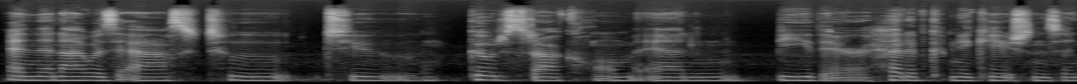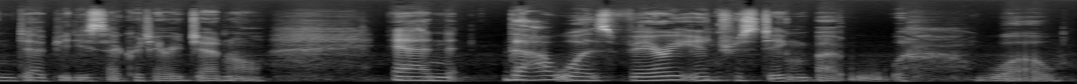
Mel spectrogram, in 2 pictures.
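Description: A woman in her fifties from the United States talks through her experiences in a reflective, animated way, often backing up to restart a thought. Her voice sits a little low and carries a gravelly edge. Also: moderate pace. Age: 50s. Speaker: interview guest. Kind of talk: conversational interview.

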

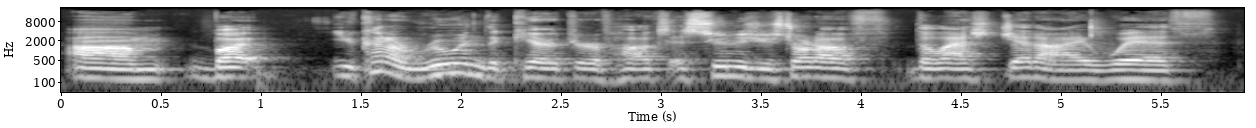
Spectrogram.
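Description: A man co-hosting a casual chat, enthusiastic and a little hoarse and raspy from yelling. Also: medium pitch. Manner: enthusiastic, does quick impressions of characters. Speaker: podcast co-host. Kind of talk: casual chat ranking favorite voices.

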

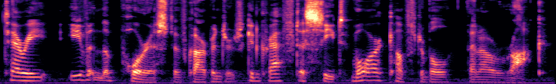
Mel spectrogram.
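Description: A man playing a proud, exacting craftsman of android companions in an audio drama, speaking in a formal, measured, condescending way. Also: lowish voice, animated. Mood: smug, condescending. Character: pompous male craftsman of artificial companion drones, exacting, proud. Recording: clear background noise, sci-fi lab ambience.

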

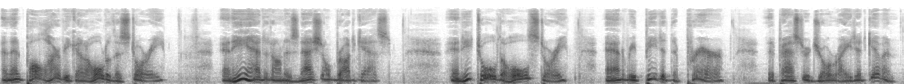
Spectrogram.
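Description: A talk show host with a very raspy, gravelly voice, speaking off the cuff in a halting, deliberate, earnest way. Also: medium pitch, expressive, mellow, dry recording. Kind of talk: unscripted talk show commentary.

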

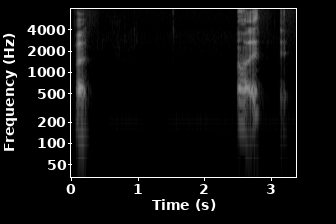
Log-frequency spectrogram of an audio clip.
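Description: A woman, hosting a casual interview in an informal, thoughtful way with halting phrasing. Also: warm tone, no room sound. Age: mid 30s. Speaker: podcast host, interviewer.

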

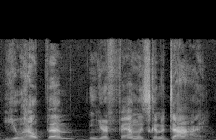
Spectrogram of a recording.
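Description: A man voicing a fierce, bossy young woman who argues and shouts in a dramatic story. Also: mid-range voice, steady tone, a little fast, slight background noise, pitched above the performer's own voice, natural voice. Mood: threatening. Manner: shouting, growling, argumentative.

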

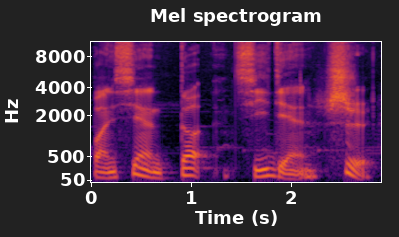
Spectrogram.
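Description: A man's voice: on the low side, expressive, drawn-out words, faint music behind. A man co-hosting a language lesson in a conversational style, asking questions and recapping in simple steps.

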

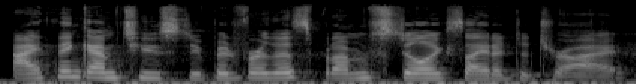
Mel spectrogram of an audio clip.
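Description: A young woman chatting as a podcast guest, bubbly and excitable. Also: mid-range voice, normal speed, clean tone. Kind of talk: casual podcast chat.

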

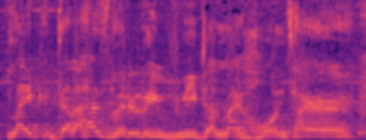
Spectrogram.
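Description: A woman from the United States hosting a podcast in a casual, animated chat, often laughing and saying "literally.". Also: medium pitch, fast talker, noisy background. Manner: bubbly, animated, laughs a lot, says "literally". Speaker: podcast host.

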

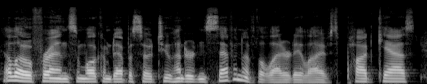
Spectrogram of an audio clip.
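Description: A man's voice: medium pitch, brisk, a little mellow, soft background music. A man hosting a podcast interview, upbeat and friendly, with frequent fillers. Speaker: podcast host.

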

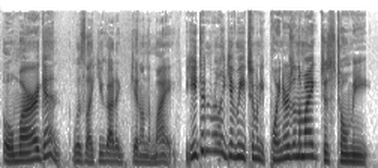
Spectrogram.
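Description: A woman's voice: medium pitch, very animated, fast talker, no room sound, studio quality. A woman from Los Angeles, a DJ guest on a podcast, chatting in a casual, blunt way, swearing freely and saying "like" often. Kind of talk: casual interview chat.

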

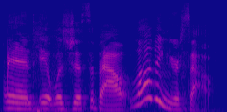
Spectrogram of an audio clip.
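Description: A woman's voice: medium pitch, wildly swooping pitch, moderate pace, fairly bright tone. A woman co-hosting a talk show who speaks in a casual, reflective way and often says "you know.".

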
